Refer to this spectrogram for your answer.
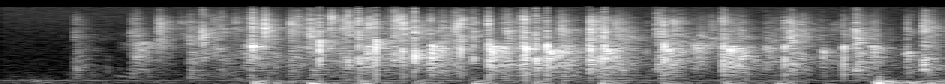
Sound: group applauds

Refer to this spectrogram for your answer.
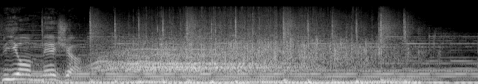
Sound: audience cheers

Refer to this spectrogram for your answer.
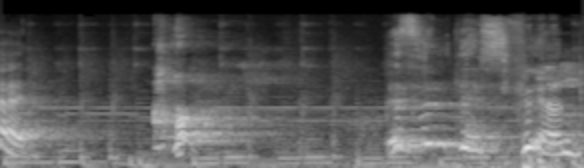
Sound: laughs

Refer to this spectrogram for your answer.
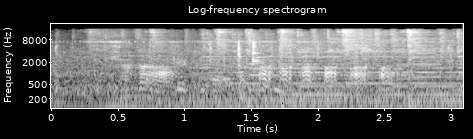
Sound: chuckling; laughing; reel spinning

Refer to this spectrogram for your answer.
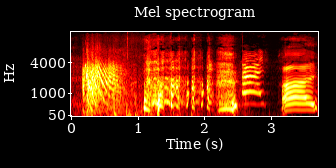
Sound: laughs

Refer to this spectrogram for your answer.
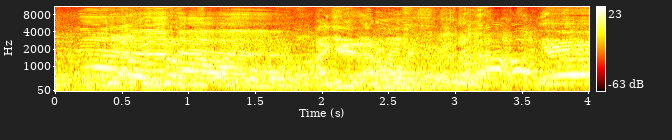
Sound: female announcer laughing; audience laughing

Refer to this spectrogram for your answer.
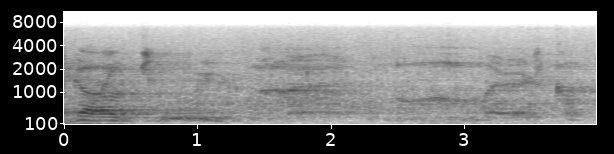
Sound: grunting

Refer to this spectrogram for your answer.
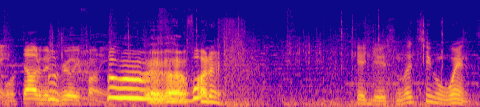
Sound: mocking

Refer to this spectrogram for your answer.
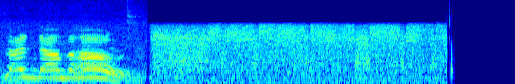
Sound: walkie talkie static

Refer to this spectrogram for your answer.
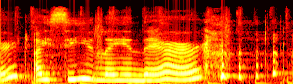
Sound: laughs

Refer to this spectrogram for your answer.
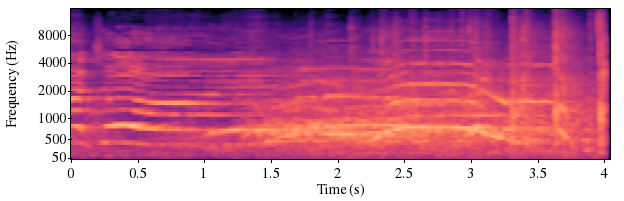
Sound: cheering

